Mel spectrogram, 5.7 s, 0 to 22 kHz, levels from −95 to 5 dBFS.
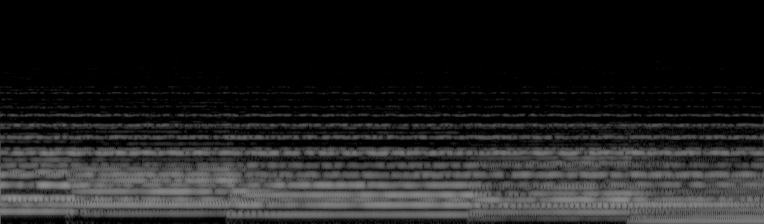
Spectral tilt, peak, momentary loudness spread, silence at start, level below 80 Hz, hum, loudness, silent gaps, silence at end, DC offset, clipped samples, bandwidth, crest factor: -8.5 dB/octave; -30 dBFS; 3 LU; 0 s; -60 dBFS; none; -44 LUFS; none; 0 s; under 0.1%; under 0.1%; 10 kHz; 12 dB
